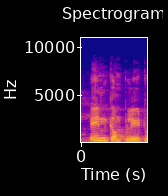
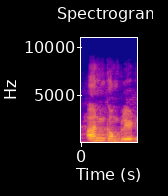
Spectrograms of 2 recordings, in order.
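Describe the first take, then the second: First: इनकम्प्लीट said with a clear "in" at the start; teacher giving the right form; correct pronunciation. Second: अनकम्प्लीट said with an "an" at the start; teacher showing the wrong form; wrong pronunciation. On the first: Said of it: "इनकम्प्लीट होगा". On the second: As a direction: start अनकम्प्लीट with "an", the way the mistake sounds. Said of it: "अनकम्प्लीट नहीं होगा". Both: Shown as a demonstration.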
